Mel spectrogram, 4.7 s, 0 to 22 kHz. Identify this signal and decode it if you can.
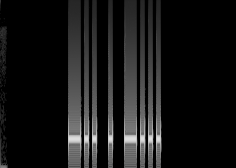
Morse code, heard as a keyed tone, about 15 wpm, 700 Hz. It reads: DEB
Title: USA Common Names - Max 3 Letters - 15wpm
